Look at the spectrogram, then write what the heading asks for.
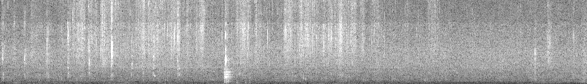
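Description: Mouth sounds of chewing and biting breaded boneless fried chicken: small crunchy crackles and clicks for most of the first eight seconds, one louder burst about four and a half seconds in, then quieter.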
